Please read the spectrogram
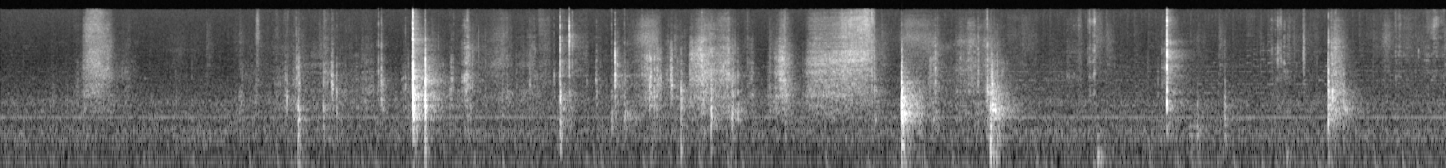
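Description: Cardboard knife packaging being handled by hand: scattered taps, knocks and rustles of the box and its inner cardboard insert, with one longer sliding rub midway through. A faint steady hum runs underneath.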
